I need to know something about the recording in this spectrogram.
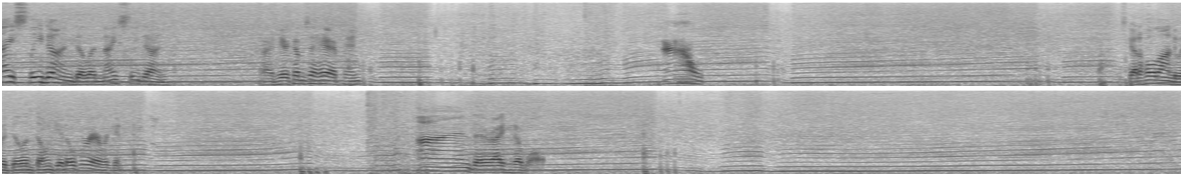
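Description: A rally car engine roars and revs, rising in pitch and dropping with each gear change.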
